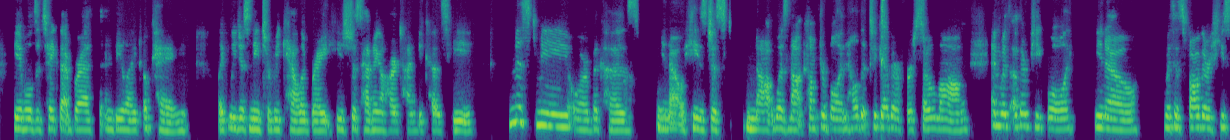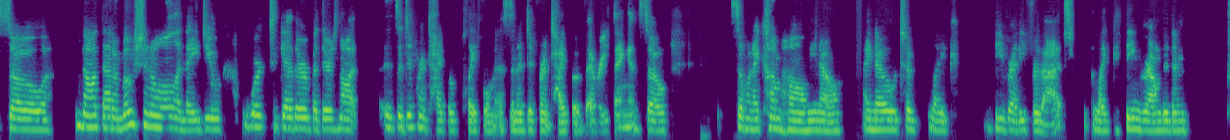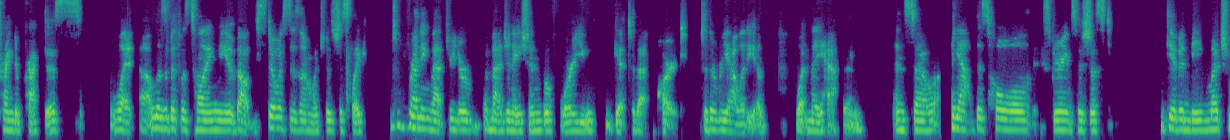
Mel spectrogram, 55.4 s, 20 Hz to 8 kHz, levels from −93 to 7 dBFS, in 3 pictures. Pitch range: 160-195 Hz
